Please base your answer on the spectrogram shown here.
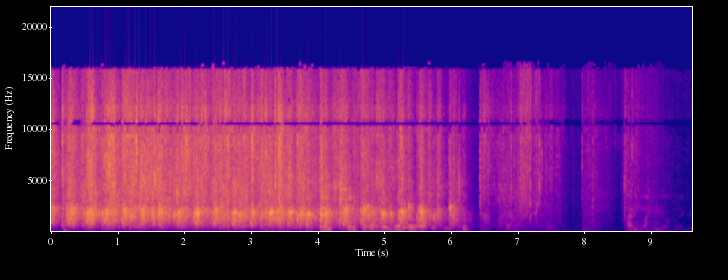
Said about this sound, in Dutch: En geheel in strijd met het reglement van orde geeft u nu een klein applaus.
